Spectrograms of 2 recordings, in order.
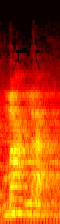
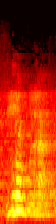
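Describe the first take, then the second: First: The first vowel is an 'a' sound. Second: The first vowel is an 'u' sound. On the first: "dan memfathahkannya" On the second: "dengan mendhammahkan mim"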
